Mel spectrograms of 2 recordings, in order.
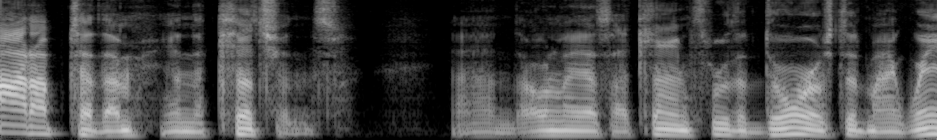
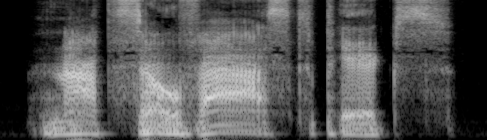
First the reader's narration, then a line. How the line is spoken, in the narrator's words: growled Scar-Eye in his horrible buzzing voice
